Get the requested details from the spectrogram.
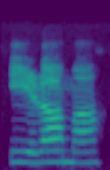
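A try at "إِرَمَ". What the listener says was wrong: Just don't stretch the ra out for too long. Just 1 second each, okay? Irama.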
